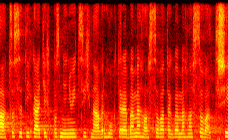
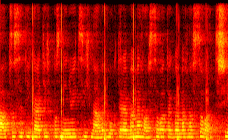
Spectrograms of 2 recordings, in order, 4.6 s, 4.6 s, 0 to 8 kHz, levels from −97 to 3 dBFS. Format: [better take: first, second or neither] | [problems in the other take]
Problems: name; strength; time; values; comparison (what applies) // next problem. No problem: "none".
first | background sound (Drip); 10 dB below the speech // room echo; dies away in 0.5 s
